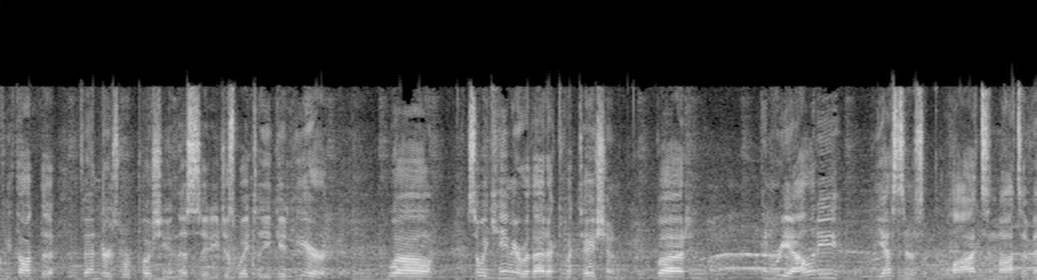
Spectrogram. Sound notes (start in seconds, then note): none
